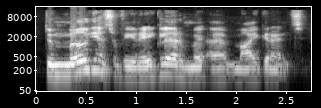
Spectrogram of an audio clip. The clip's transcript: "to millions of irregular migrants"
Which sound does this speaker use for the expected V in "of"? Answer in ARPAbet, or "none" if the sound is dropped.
F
